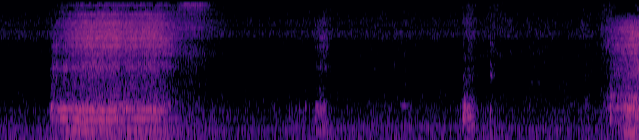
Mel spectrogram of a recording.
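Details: Sleeping cat, described as a fat boy, with a Bengal kitten massaging it, gives a soft, drawn-out snoring breath followed by quieter noisy breaths against faint room noise; ordinary snoring.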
